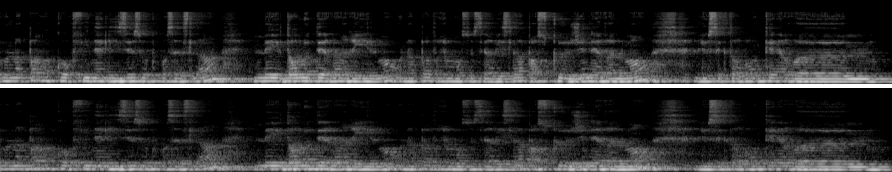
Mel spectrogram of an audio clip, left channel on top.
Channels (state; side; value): normal; both; correlation 0.76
